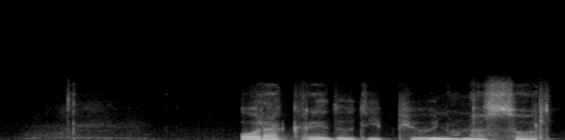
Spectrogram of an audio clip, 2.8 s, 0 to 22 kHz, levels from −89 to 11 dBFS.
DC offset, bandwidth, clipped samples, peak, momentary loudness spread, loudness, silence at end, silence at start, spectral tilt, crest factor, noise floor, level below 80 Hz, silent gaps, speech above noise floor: under 0.1%; 9.4 kHz; under 0.1%; -8 dBFS; 5 LU; -26 LUFS; 0.1 s; 1.2 s; -6.5 dB/octave; 18 dB; -69 dBFS; -66 dBFS; none; 43 dB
